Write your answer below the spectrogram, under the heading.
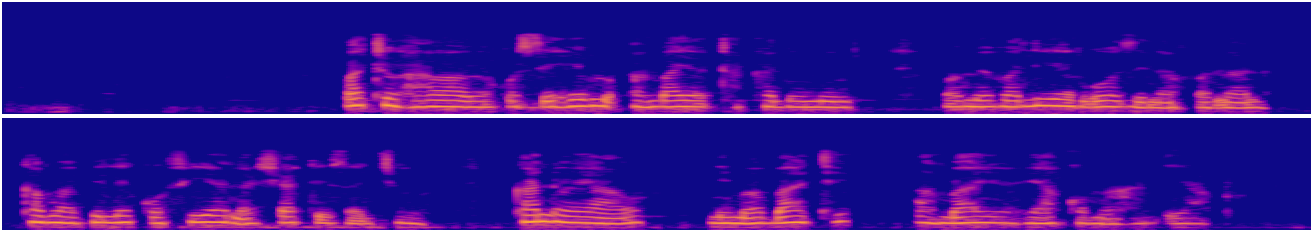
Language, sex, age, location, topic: Swahili, female, 36-49, Nairobi, health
